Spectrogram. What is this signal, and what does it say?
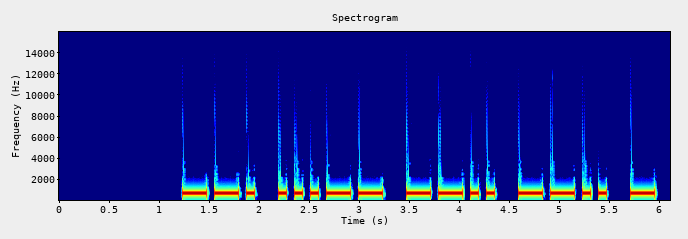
Morse code, heard as a keyed tone, about 15 wpm, 700 Hz. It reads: G3ZZT
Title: DXCC-100 Call Signs - 5 Characters - 15wpm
